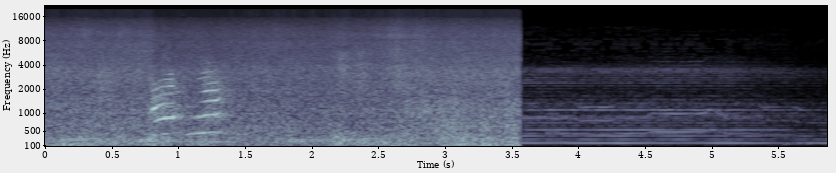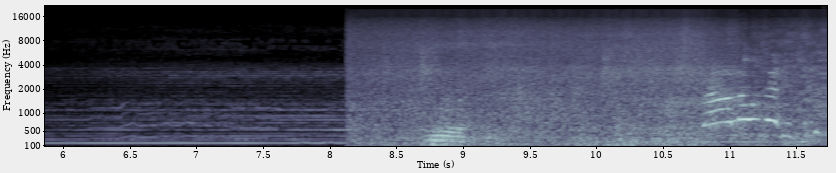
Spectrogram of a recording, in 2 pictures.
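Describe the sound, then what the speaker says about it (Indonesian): A mountain river rushes with a loud, steady broadband roar; the flow drops out briefly midway, then returns, and people talk over the water. "Jadi ini sungai dari gunung"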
